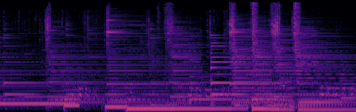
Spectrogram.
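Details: Strummed acoustic guitar music with low bass notes; no animal sounds are heard.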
